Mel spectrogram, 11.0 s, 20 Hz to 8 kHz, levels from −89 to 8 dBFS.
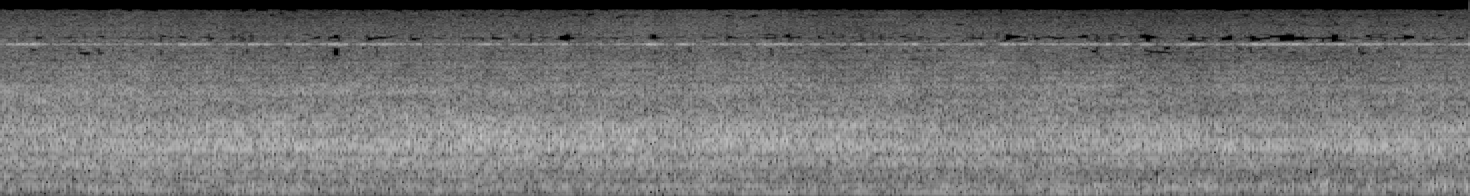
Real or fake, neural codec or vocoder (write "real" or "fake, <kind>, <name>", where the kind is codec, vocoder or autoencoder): fake, vocoder, Vocos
